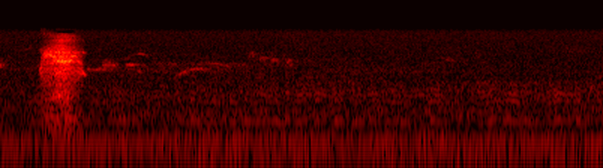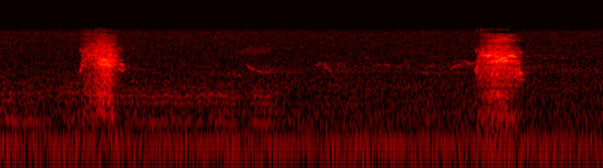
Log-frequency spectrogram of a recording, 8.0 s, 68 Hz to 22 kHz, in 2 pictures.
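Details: Threatened owlets issuing warnings at 20:42 on 22 May 2015; three short, coarse hissing bursts at uneven intervals of about two to four seconds, with faint distant chirps and a low background hum.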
